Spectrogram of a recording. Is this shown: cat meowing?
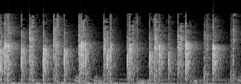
no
